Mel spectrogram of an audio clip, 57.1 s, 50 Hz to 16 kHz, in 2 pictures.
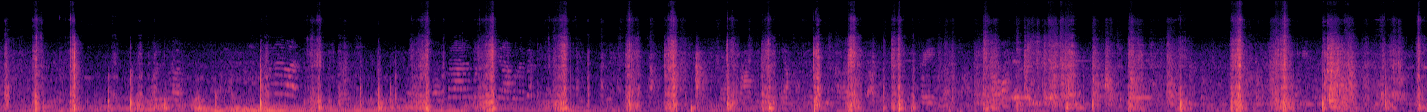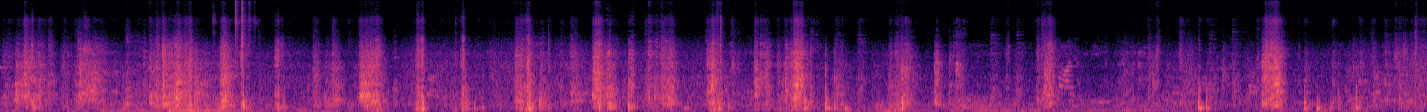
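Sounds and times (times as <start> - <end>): cleaver chopping on plastic board: 0.0 - 3.5, 6.1 - 10.0, 10.8 - 15.6, 16.2 - 18.4, 21.0 - 23.9, 24.5 - 29.6, 30.4 - 34.4, 35.8 - 38.3, 38.9 - 39.6.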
